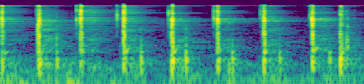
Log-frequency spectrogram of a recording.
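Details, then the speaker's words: Adult imitating a baby's breastfeeding sounds: sharp, rhythmic wet sucking clicks, indicating incorrect latch; with correct technique only swallowing, not sucking, should be heard. Audible sucking clicks during breastfeeding (poor latch). "itu ya teman-teman ya kalau masih suaranya seperti itu berarti menyusunnya belum benar"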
